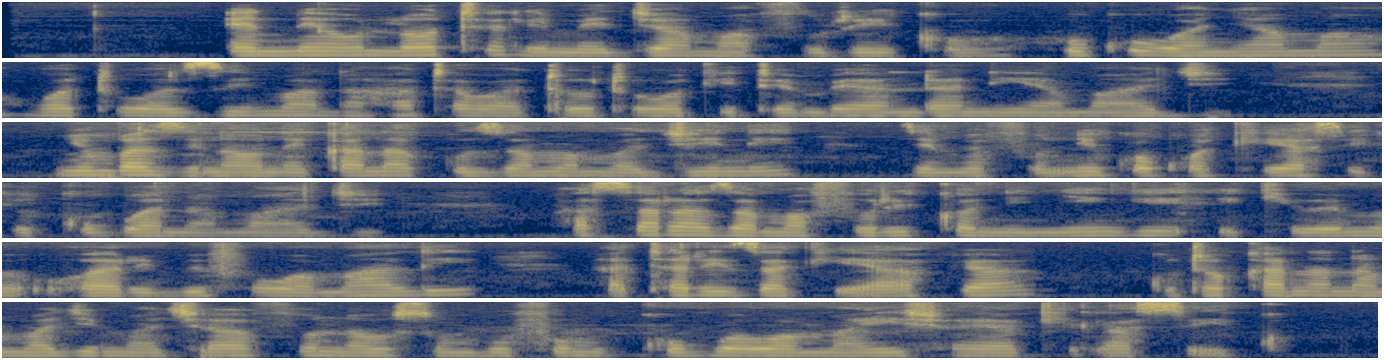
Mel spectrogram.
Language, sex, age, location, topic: Swahili, female, 18-24, Kisumu, health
